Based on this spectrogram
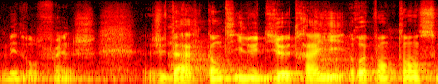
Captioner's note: speaking french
